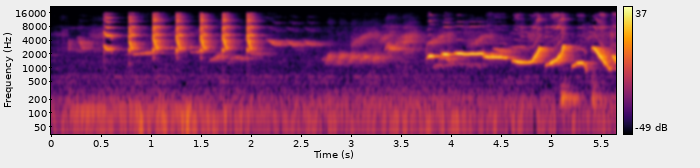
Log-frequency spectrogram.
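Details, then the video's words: White-rumped shama from Indonesia delivering a row of six harsh, broadband chattering notes, then a low warble, a bright steady whistle and quick rising slurs in a varied song. "murai gacor super figter | shama bird Indonesia"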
